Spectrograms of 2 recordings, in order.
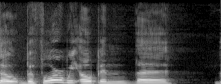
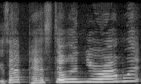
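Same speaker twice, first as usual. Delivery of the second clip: put-on girl voice, pitch way up, very high; 12 semitones higher, 5 dB quieter than usual. Explaining a quote to the others: Bill Burr's girl voice. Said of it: "he does, like, the girl voice. He's like".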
